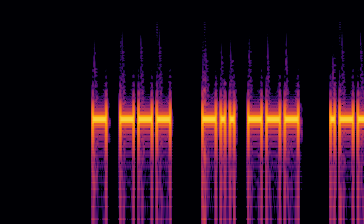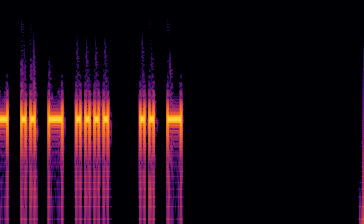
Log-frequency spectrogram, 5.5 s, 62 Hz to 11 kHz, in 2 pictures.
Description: Morse code, heard as a keyed tone, about 43 wpm, 700 Hz. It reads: TO DO WITH IT
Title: Speed-Racing - Sets of 4 Words 35wpm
